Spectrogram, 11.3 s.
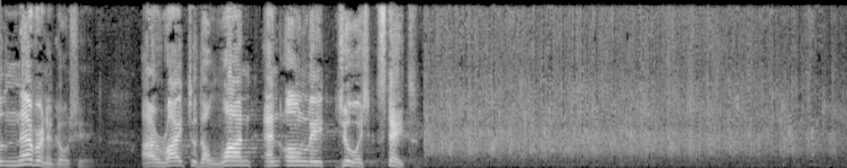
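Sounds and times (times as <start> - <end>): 
speech: 0.0 - 1.3, 1.9 - 5.8
sustained applause at the General Assembly: 5.6 - 11.2.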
